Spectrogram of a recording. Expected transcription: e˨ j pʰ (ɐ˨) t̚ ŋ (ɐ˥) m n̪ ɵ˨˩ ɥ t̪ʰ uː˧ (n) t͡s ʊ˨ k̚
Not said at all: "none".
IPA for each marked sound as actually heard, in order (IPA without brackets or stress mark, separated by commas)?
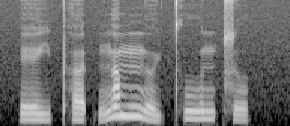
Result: ɐ˨, ɐ˥, n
